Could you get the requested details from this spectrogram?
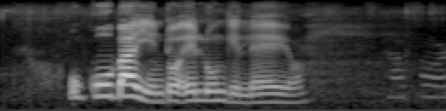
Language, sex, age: Xhosa, female, 22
